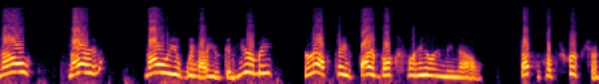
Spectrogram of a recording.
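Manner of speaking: squeaky swooping voice. Talking to the other person listening, in a Mickey Mouse voice. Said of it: "five bucks to hear Mickey talk".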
